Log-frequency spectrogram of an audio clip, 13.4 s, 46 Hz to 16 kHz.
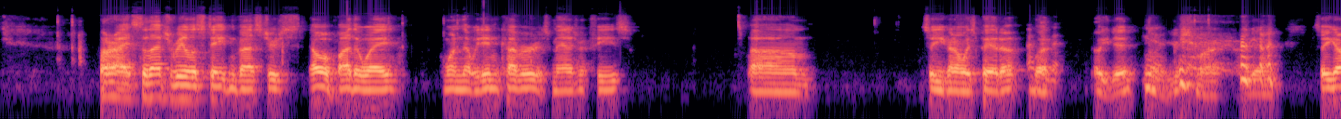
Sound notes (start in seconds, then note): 11.5 laughs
